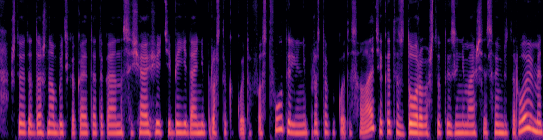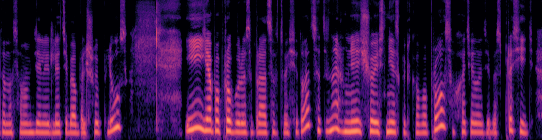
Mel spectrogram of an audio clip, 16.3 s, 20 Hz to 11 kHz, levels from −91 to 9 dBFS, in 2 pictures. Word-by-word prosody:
что 215 - -4
это 205 - -1
должна 200 +1 -2
быть 200 0 -3
какая-то 195 0 -4
такая 195 0 -4
насыщающая 205 +1 -1
тебя 205 +1 -2
еда, 200 -1 0
не 200 - +1
просто - - -7
какой-то - - -9
фастфуд 270 -2 -4
или 200 -3 +1
не 195 +1 -3
просто 210 0 -7
какой-то 205 0 -9
салатик. 225 +1 -3
Это 215 -1 -1
здорово, 190 +1 +4
что 205 - -7
ты 200 +1 -4
занимаешься 195 0 -2
своим 200 -1 -1
здоровьем, 245 +6 +2
это 215 0 -1
на 205 - -1
самом 210 +1 -2
деле 205 -1 0
для 205 +1 0
тебя 205 -1 -1
большой 215 +2 -3
плюс. 255 +11 +1 0.9
И - - +3
я 280 -4 +8
попробую 235 -2 +4
разобраться 210 0 -1
в 200 - -16
твоей 200 -1 -6
ситуации. 255 +4 -1
Ты 235 0 -6
знаешь, 280 0 +3
у - - +4
меня 230 +1 +7
ещё 235 +1 +2
есть 220 -1 +3
несколько 210 -2 +1
вопросов, 265 - +1
хотела 215 -2 -3
тебя 210 0 -7
спросить. 225 -3 -4
210 Hz, 190 wpm, -25 LUFS, 200-225 Hz, 0.9 s, я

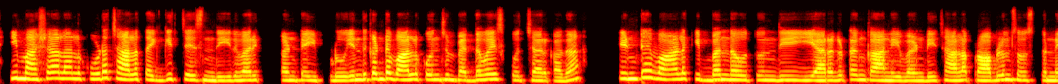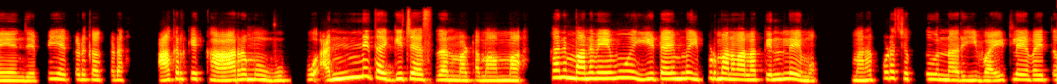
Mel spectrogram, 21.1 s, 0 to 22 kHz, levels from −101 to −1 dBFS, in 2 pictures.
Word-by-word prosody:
ఈ - - +4
మషాలాలు 275 +2 +1
కూడా 260 +4 0
చాలా 240 0 +5
తగ్గిచ్చేసింది. 215 -2 -3
ఇదివరకి 205 +2 -2 0.2
కంటే 195 0 -2
ఇప్పుడు. 190 -1 -7
ఎందుకంటే, 255 +4 +2
వాళ్ళు 225 +2 +4
కొంచెం 230 0 -2
పెద్ద 195 -1 -2
వయసుకొచ్చారు 200 -6 -3
కదా! 180 +6 -1 0.5
తింటే 270 +4 +3
వాళ్ళకిబ్బందివుతుంది. 220 -4 -1 0.2
ఈ - - +1
అరగటం 210 +4 -2
కానివ్వండి, 185 -2 0
చాలా 195 +1 +1
ప్రాబ్లమ్స్ 205 +4 +1
ఒస్తున్నాయని 190 -1 -2
జెప్పి, 175 +10 -6
ఎక్కడికక్కడ 225 -2 -5 0.5
ఆఖరికి 265 +4 0 0.2
కారము, 220 +4 +4 0.2
ఉప్పు 195 +4 -13 0.2
అన్నీ 310 - +4
తగ్గిచ్చేస్తదనమాట 230 -7 +1
మా 190 - +1
అమ్మ. 195 0 0 0.4
కానీ 330 +1 +1
మనమేమో 280 +3 +4 0.2
ఈ - - +4
టైంలో 270 +1 +4
ఇప్పుడు 275 +5 -6
మనం 245 -2 +3
అలా 225 -1 +2
తినలేము. 235 -6 +1 0.4
మనకు 195 +2 -1
కూడా 300 +1 -2
చెప్తూ 260 -1 -9
ఉన్నారు. 205 -3 -1
ఈ - - -4
వైట్‌లేవైతే 220 +3 -1
220 Hz, 130 wpm, -23 LUFS, 195-250 Hz, 0.5 s, చాలా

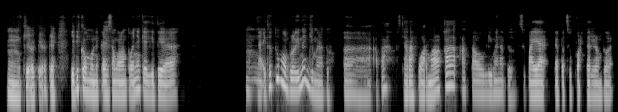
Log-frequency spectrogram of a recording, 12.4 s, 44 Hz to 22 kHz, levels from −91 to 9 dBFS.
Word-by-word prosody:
Mhm, 115 -2 +3
oke 105 - -4
oke 105 - -2
oke. 115 - +2 0.4
Jadi 125 +5 +5
komunikasi 120 -3 +3
sama 120 -1 +1
orang 120 0 +3
tuanya 120 +5 +2
kayak 125 -2 +3
gitu 120 +1 -4
ya. 115 +2 0 1.3
Mhm, 135 -1 -12
nah, 125 - -2
itu 180 - -4
tuh 285 - +2
ngobrolinnya 160 - +3
gimana 120 -4 -2
tuh? 110 -3 -13 0.3
Eee, 110 -2 -6
apa? 155 +4 -8
Secara 115 -1 0
formal 115 +6 +3
kah? 195 +1 +3
Atau 125 -3 -5
gimana 125 +1 -4
tuh 105 -2 -10
supaya 115 0 +2 0.2
dapet 110 0 -3
support 120 -1 -4
dari 115 -1 0
orang 110 0 -2
tua? 110 0 -4
120 Hz, 160 wpm, -22 LUFS, 115-130 Hz, 1.3 s, Jadi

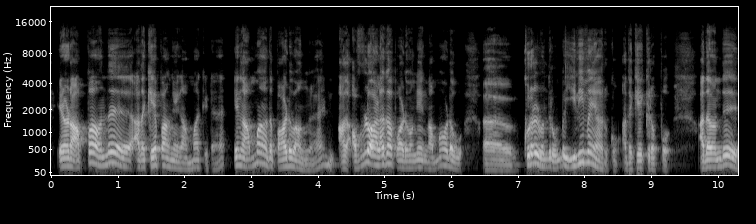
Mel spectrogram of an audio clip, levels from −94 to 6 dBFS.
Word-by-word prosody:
என்னோட 150 +1 +5
அப்பா 220 - +1
வந்து, 195 +7 -1 0.4
அத 135 - 0
கேட்பாங்க, 160 -4 +1
எங்க 110 - -7
அம்மாகிட்ட. 135 +4 -11 0.3
எங்க 165 - -2
அம்மா, 175 +9 -1
அத 150 - -3
பாடுவாங்க. 140 -10 +1 0.2
அ - - -12 0.3
அது - - -1
அவ்ளோ - - +5
அழகா 185 +4 +3
பாடுவாங்க. 125 0 -2
எங்க 110 -2 -5
அம்மாவோட 165 0 -2 0.5
அ - - -2 0.6
குரல் 195 -3 +5
வந்து, 140 -2 -4
ரொம்ப 120 - -4 0.2
இனிமையா 220 -2 -1
இருக்கும். - - -18
அத - - -10
கேட்கிறப்போ. 465 -2 -5 0.5
அத - - 0
வந்து 175 +6 0
155 Hz, 165 wpm, -24 LUFS, 135-185 Hz, 0.6 s, என்னோட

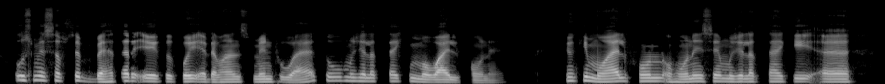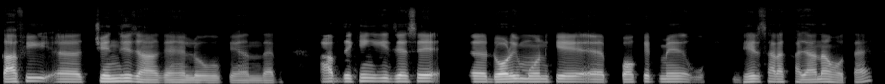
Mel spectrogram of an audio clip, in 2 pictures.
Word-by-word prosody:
उसमें 200 0 0
सबसे 180 0 -2 0.2
बेहतर 135 +6 +2
एक 140 -2 0
कोई 140 0 +4
एडवांसमेंट 120 +1 -1
हुआ 110 -3 -1
है, 125 +5 -1
तो 175 -1 -3
मुझे 160 -1 -1
लगता 150 0 -4
है 145 - -1
कि 150 +1 -8
मोबाइल 110 -4 +2
फ़ोन 95 -2 -8
है। 95 - -15 0.7
क्योंकि 170 +1 -1
मोबाइल 140 -1 +3
फ़ोन 150 0 0
होने 125 +4 +1
से 145 +2 -1
मुझे 135 -1 0
लगता 135 +1 -3
है 135 -1 -1
कि 140 +1 -3
अ, 125 -1 +1 0.4
काफ़ी 150 +4 +3
अ, 125 -1 +1
चेंजेस 140 0 +4
आ 110 -3 +3
गए 105 0 -3
हैं 105 - -1
लोगों 100 -1 -1
के 100 +1 -8
अंदर। 95 0 -6 0.5
आप 140 +1 +2
देखेंगे 145 +1 +1
कि 150 0 +1
जैसे 145 +2 +4 0.4
अ, 130 -1 +5
डोरेमॉन 130 +1 +5
के 130 -3 +2 0.2
पॉकेट 120 +3 -1
में 130 -4 -3 0.4
ढेर 130 +3 +1
सारा 130 -1 -1
ख़ज़ाना 120 0 -1
होता 110 -1 -4
है 155 - -6
130 Hz, 165 wpm, -23 LUFS, 120-145 Hz, 0.7 s, अ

